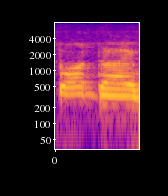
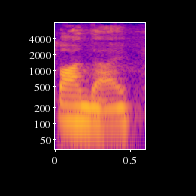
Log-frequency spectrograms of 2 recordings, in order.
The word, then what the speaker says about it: Bondi: It's it's pronounced Bondi, which is Bondi, famous.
